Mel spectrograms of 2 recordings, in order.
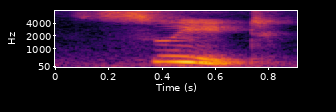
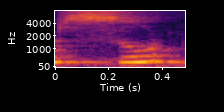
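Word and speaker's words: suite: next word क्या है एस यू आई टी आई यानी के स्वीट इसे हम सूट नहीं बोलते हैं सूट हम उसे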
